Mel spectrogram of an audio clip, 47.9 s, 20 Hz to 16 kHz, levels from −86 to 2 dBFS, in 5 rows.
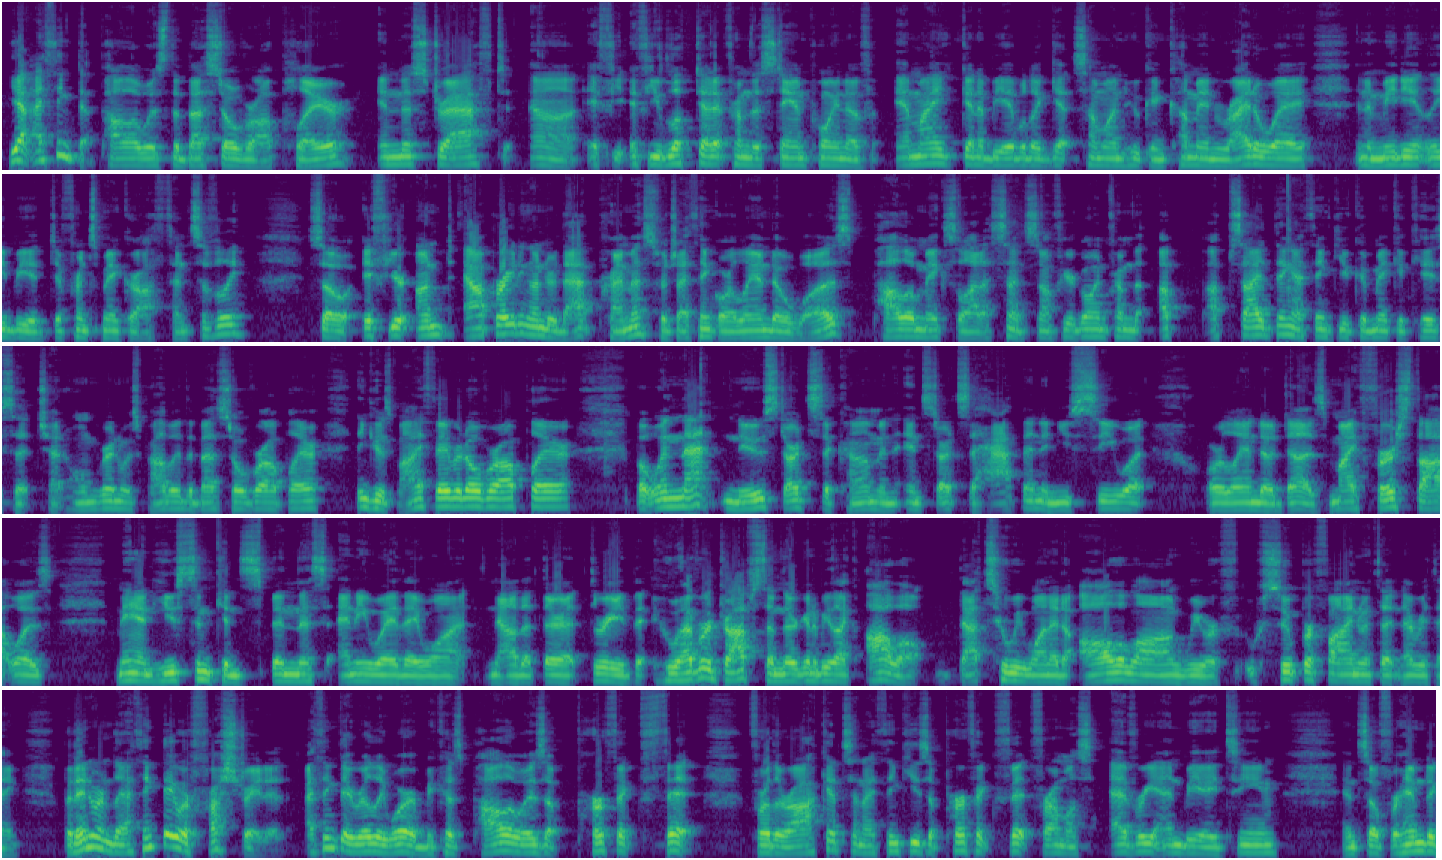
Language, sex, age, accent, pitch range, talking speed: English, male, 20-39, American, 105-135 Hz, 245 wpm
